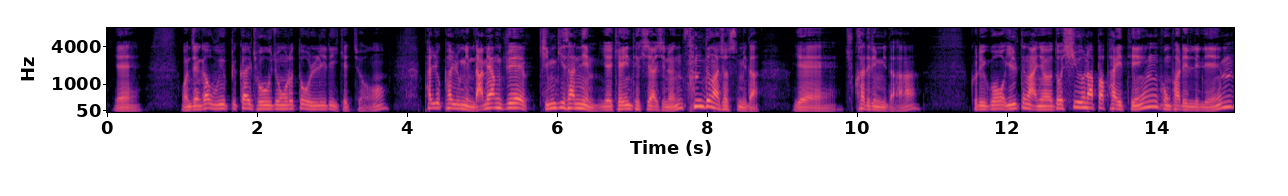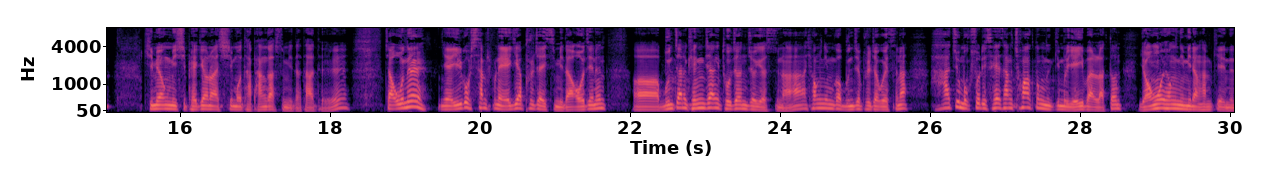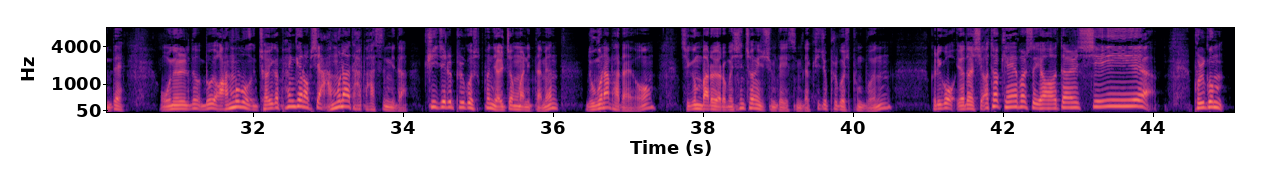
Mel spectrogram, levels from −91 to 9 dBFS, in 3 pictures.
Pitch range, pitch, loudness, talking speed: 110-160 Hz, 130 Hz, -28 LUFS, 310 characters per minute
